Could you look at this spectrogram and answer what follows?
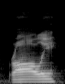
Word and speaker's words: Riley: Like, my name is just, I mean, my name is Riley. My name in real life is Riley. And I've worked with some Southern ladies that would pronounce it Raleigh, and then everybody, like, loved that, became a nickname, whole thing.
